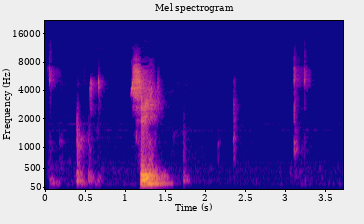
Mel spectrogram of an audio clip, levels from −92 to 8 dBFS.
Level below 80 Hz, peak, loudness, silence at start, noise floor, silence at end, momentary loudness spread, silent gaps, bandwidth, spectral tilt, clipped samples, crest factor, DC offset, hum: -70 dBFS; -6 dBFS; -21 LUFS; 0.4 s; -80 dBFS; 2.25 s; 27 LU; none; 10.5 kHz; -4.5 dB/octave; under 0.1%; 22 dB; under 0.1%; none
